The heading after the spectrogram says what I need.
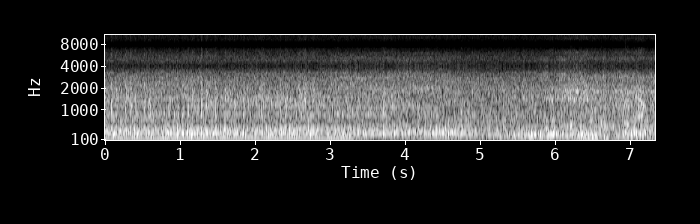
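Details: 1999 Ford Mustang GT 4.6 2-valve V8 at idle, run low on oil: rough idle with dull, uneven bottom-end rod knock.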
